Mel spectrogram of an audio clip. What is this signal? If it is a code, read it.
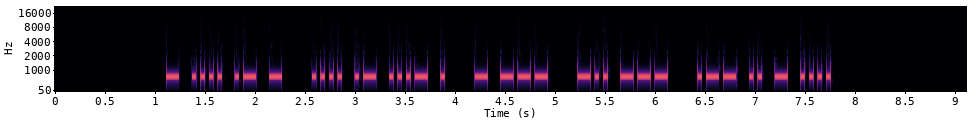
Morse code, heard as a keyed tone, about 28 wpm, 700 Hz. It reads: THAT HAVE TO DO WITH
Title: Sets of 5 Words Encore2 28wpm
